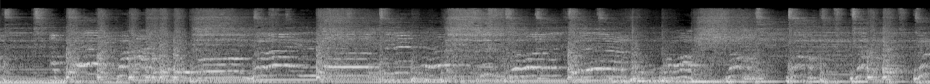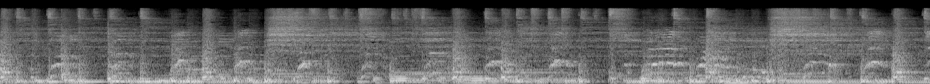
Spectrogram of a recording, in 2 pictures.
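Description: Live band music: a woman singing into a microphone over a drum kit and a low bass line.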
